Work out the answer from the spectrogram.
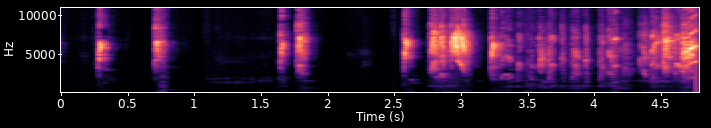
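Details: Asian pied starling, a caged bird, in a master recording for training cage birds: sparse high, sharp chirps at first, then a dense run of rapid, jumbled twittering notes toward the end.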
